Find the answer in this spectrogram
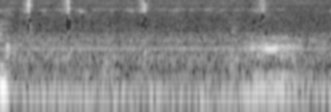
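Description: Computer mouse clicking four times at uneven intervals while a shape is dragged and resized. A short, low hum sounds about three seconds in.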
